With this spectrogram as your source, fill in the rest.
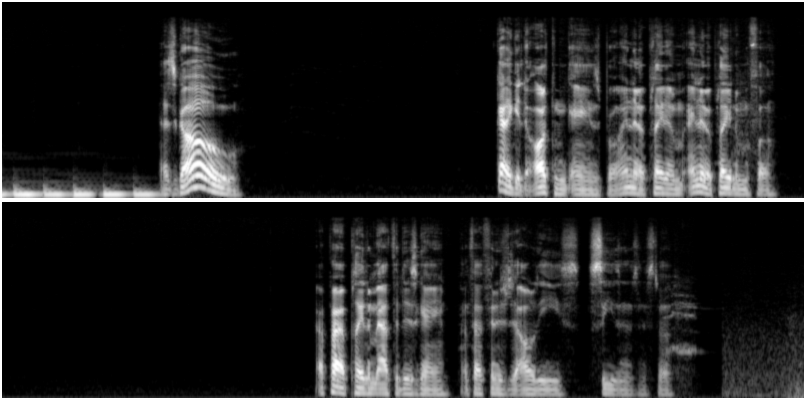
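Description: A man speaks animatedly into a microphone, close by.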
